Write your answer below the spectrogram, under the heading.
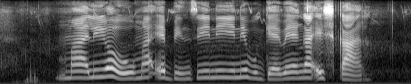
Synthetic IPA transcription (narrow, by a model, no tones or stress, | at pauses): malijoɦumaʔebind͡zinijiniβuɡɛβɛŋɡaʔeʃi̥kaːr̤i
